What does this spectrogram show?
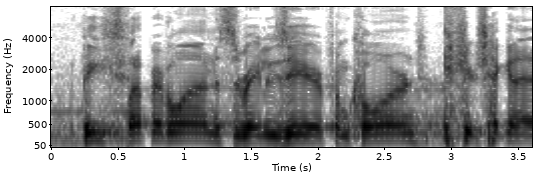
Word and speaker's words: Luzier: excited to be here i am talking to ray Luzier might pronounce that right that's right you love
